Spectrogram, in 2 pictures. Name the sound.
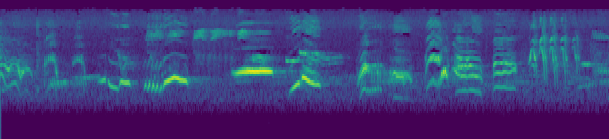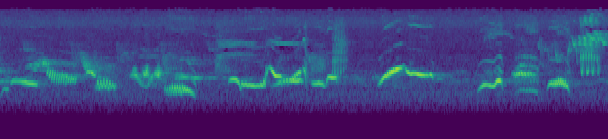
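blackbird singing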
